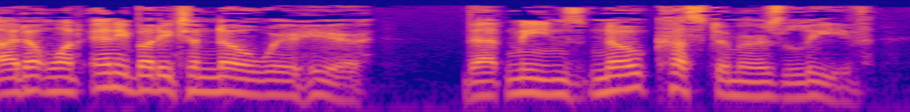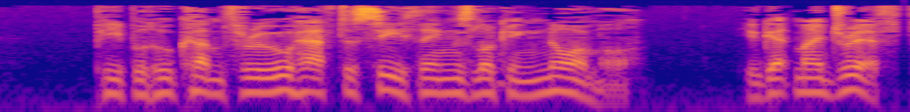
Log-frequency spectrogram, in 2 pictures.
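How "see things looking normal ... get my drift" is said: plain reading voice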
